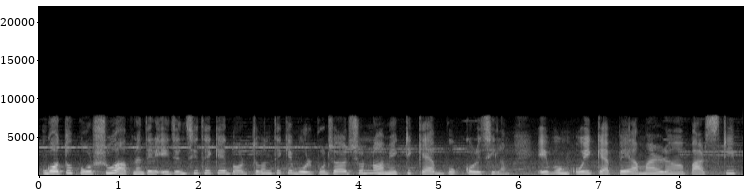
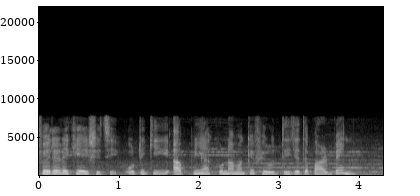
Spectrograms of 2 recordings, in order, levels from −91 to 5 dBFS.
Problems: background sounds at intervals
